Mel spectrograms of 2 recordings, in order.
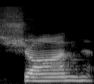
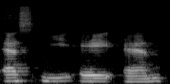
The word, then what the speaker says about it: Sean: It's pronounced Sean, although it's spelled S-E-A-N.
